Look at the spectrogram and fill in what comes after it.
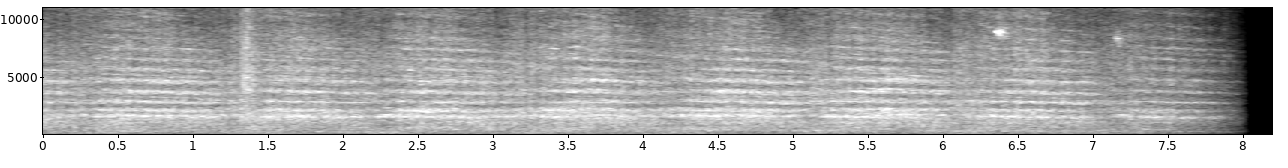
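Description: Freight train's double-stacked container wagons rolling past: a steady rumble and rattle of wheels on rail with a faint high whine above it, fading out and cutting to silence near the end.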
